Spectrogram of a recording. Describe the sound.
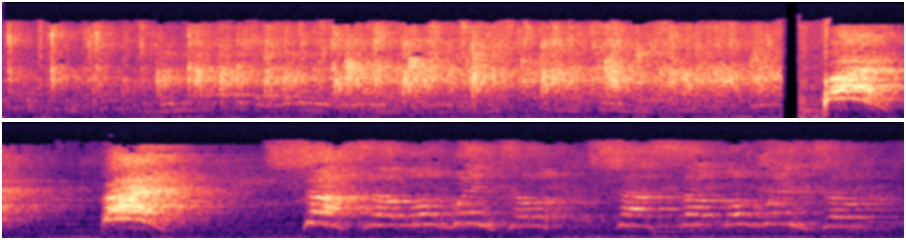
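A crowd claps and cheers loudly for about four seconds, with voices mixed into the noise, before it cuts off abruptly and rhythmic vocals over music take over.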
